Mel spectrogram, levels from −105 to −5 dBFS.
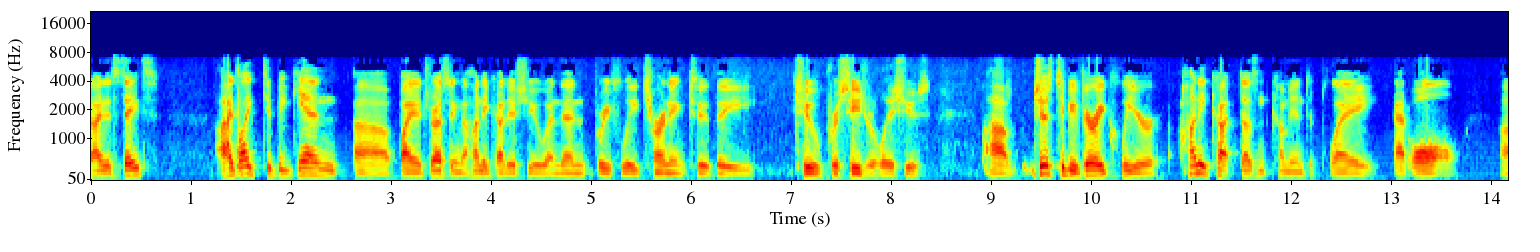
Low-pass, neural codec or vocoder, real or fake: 7.2 kHz; none; real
